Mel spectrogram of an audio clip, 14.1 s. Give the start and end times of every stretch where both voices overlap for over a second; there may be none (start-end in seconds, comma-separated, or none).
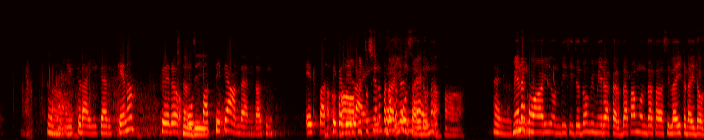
6.5-8.8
